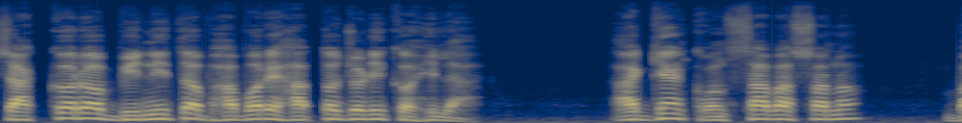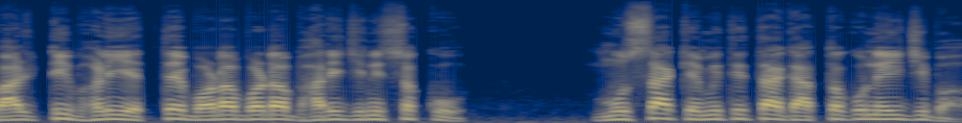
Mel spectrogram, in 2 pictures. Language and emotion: Odia, neutral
